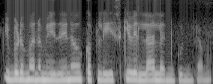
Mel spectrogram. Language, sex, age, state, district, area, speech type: Telugu, female, 18-30, Andhra Pradesh, Anantapur, urban, spontaneous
